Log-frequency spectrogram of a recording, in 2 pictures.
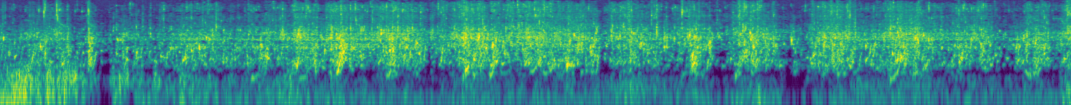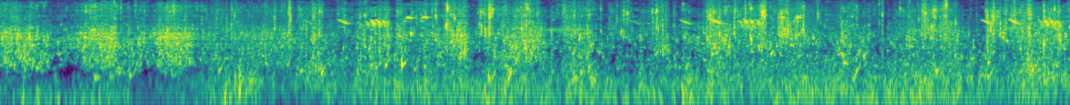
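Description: Small waves lapping and splashing against a rocky lakeshore, a steady irregular trickling and slapping of water. From about halfway through, a low rumble joins in.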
